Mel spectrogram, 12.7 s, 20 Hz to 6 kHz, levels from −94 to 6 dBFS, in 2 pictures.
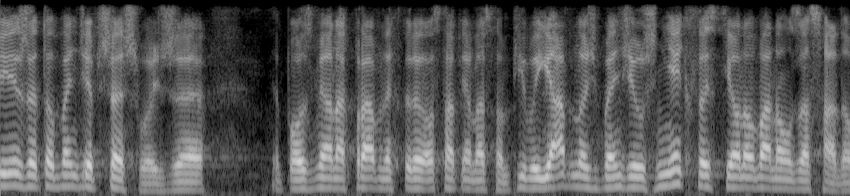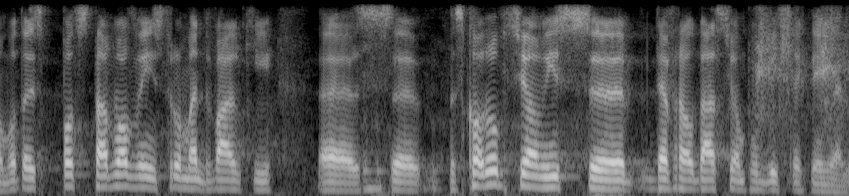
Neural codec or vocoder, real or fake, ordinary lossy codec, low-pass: codec, 24 kHz, 6 kbps, HILCodec; fake; none; 5.4 kHz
